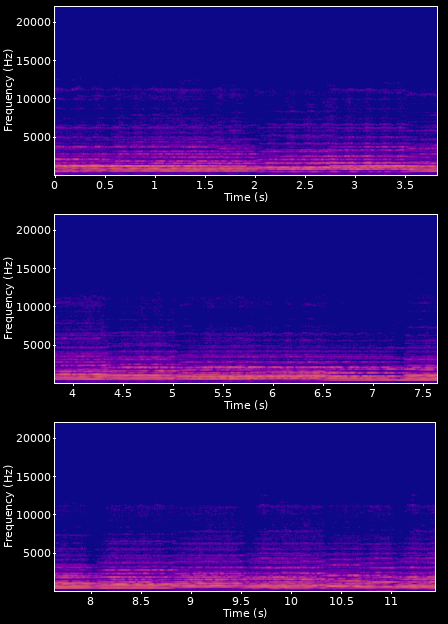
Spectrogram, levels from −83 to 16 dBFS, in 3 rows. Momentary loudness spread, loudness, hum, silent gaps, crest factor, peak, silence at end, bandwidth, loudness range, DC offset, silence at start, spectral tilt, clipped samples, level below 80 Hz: 4 LU; -29 LUFS; none; none; 14 dB; -16 dBFS; 0 s; 13 kHz; 1 LU; under 0.1%; 0 s; -0.5 dB/octave; under 0.1%; -68 dBFS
